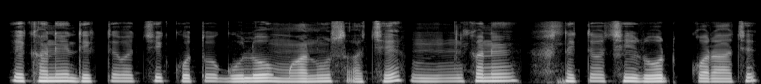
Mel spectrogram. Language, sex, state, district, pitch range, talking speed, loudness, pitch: Bengali, male, West Bengal, Dakshin Dinajpur, 140-155 Hz, 110 wpm, -17 LUFS, 150 Hz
